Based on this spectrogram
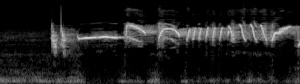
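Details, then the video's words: Lure recording of a forktail at night, meant to stir other birds into song: a clear level whistle, then a rapid rippling series of high trilled notes, with faint low background rumble. "Tledekan Gunung Gacor Malam || Suara Pancingan"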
